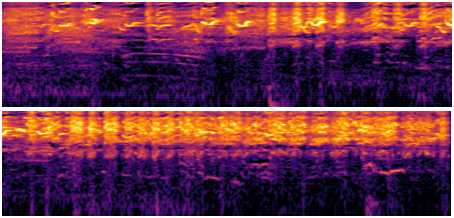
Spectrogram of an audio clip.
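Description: A flock of rainbow lorikeets screeching and chattering, many shrill calls overlapping without a break; very noisy.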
